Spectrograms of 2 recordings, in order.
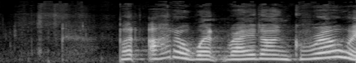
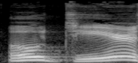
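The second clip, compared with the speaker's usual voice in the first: put-on lowered older-gentleman dismay; Mister Carp; 4 semitones lower than usual. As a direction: sigh it lower, in concern. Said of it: "said Mister Carp".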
